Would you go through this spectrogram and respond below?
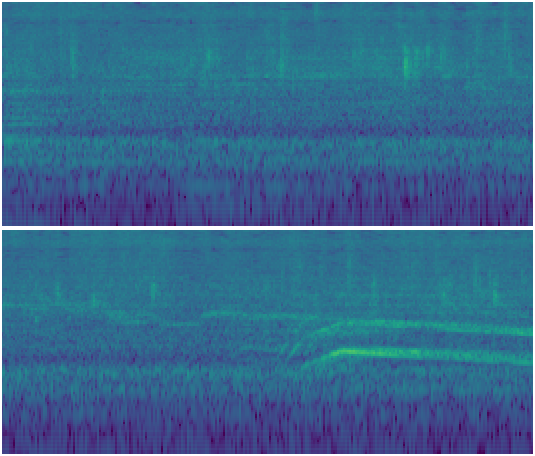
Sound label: bath siren; kyukyu big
